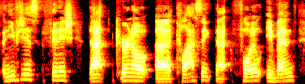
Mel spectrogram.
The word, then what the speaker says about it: Kernow: The is it Kerno classic or how do you pronounce it correctly? Yeah, Kerno. Kerno.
